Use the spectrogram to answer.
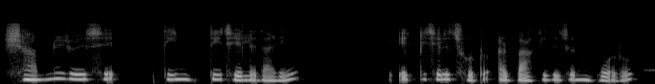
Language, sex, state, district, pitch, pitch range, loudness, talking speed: Bengali, female, West Bengal, Jalpaiguri, 220 Hz, 200-235 Hz, -30 LUFS, 110 wpm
